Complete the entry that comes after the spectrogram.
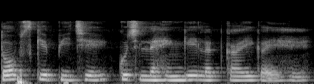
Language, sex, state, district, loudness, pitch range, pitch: Hindi, female, Arunachal Pradesh, Papum Pare, -19 LUFS, 190-215 Hz, 195 Hz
